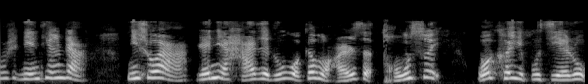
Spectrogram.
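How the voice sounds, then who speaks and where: Using lively intonation, a woman talks at a moderate pace in a high pitch. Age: 60s. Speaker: caller. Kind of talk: call-in advice chat.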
